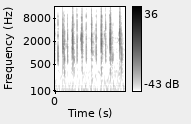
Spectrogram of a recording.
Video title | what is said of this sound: Everything Rosy Part 2 | give it a shake you can hear the bead in there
